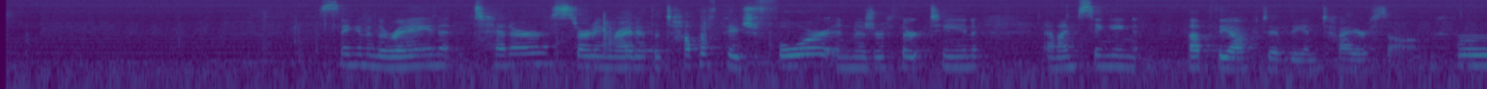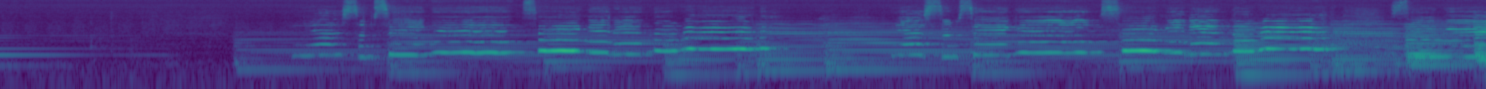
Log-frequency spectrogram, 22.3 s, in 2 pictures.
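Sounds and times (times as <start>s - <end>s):
tenor singing: 13.0s - 22.2s.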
